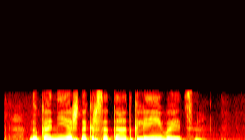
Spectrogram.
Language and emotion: Russian, positive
